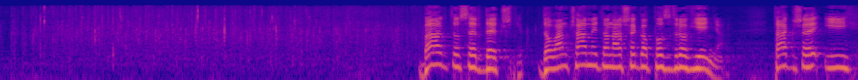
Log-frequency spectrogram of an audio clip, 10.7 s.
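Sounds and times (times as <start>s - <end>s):
short applause from audience: 0.0s - 6.8s
speech: 5.2s - 10.7s.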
